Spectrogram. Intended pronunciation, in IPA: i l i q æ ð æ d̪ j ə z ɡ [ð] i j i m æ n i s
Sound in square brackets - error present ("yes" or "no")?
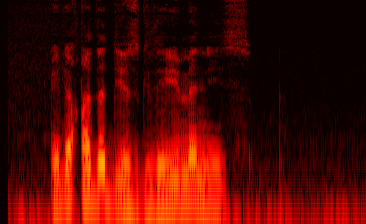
no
